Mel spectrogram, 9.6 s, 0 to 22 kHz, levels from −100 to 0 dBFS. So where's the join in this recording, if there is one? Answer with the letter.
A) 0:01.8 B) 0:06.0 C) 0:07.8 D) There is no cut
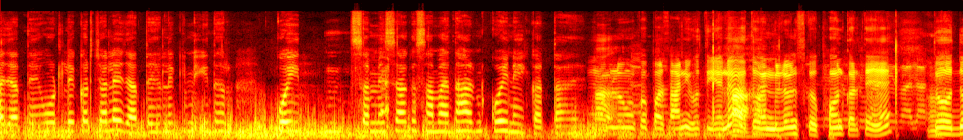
B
